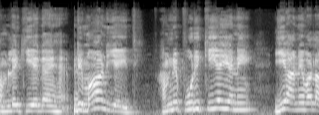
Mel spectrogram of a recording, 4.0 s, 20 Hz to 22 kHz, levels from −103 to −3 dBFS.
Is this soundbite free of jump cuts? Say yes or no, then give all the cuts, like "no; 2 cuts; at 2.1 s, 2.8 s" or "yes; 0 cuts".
no; 1 cut; at 0.9 s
